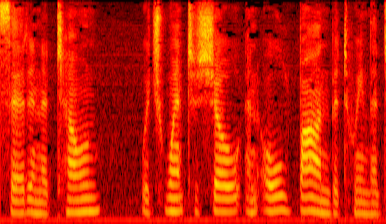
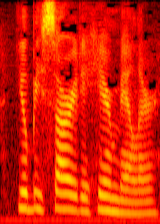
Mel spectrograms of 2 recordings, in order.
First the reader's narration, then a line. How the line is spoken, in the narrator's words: he said, his voice was uninflected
